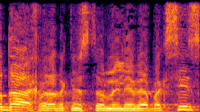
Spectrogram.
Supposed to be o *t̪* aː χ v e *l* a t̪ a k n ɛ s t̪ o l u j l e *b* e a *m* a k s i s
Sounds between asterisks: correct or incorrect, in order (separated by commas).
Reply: incorrect, incorrect, incorrect, incorrect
